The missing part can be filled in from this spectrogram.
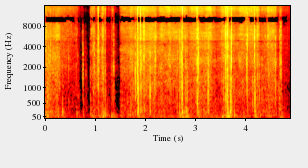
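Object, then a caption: Kraft packing paper. A hand with short nails squeezes and scratches bunched, crumpled folds of brown kraft packing paper. It makes a steady run of bright, dry crinkles and crackles with sharp snaps. The sound drops to near silence for brief moments and fades at the end.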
